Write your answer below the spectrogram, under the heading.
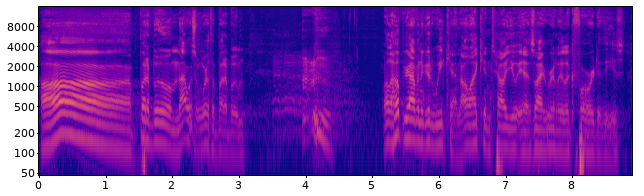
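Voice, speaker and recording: A man recovering from voice loss reads a prepared history lecture to an audience, his voice hoarse and croaky, and he frequently clears his throat. His phrasing is formal and wordy, with medium pitch, normal speed, and a fairly bright tone. He presents in a large, echoing room with a screen, and the hall sound is reverberant.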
